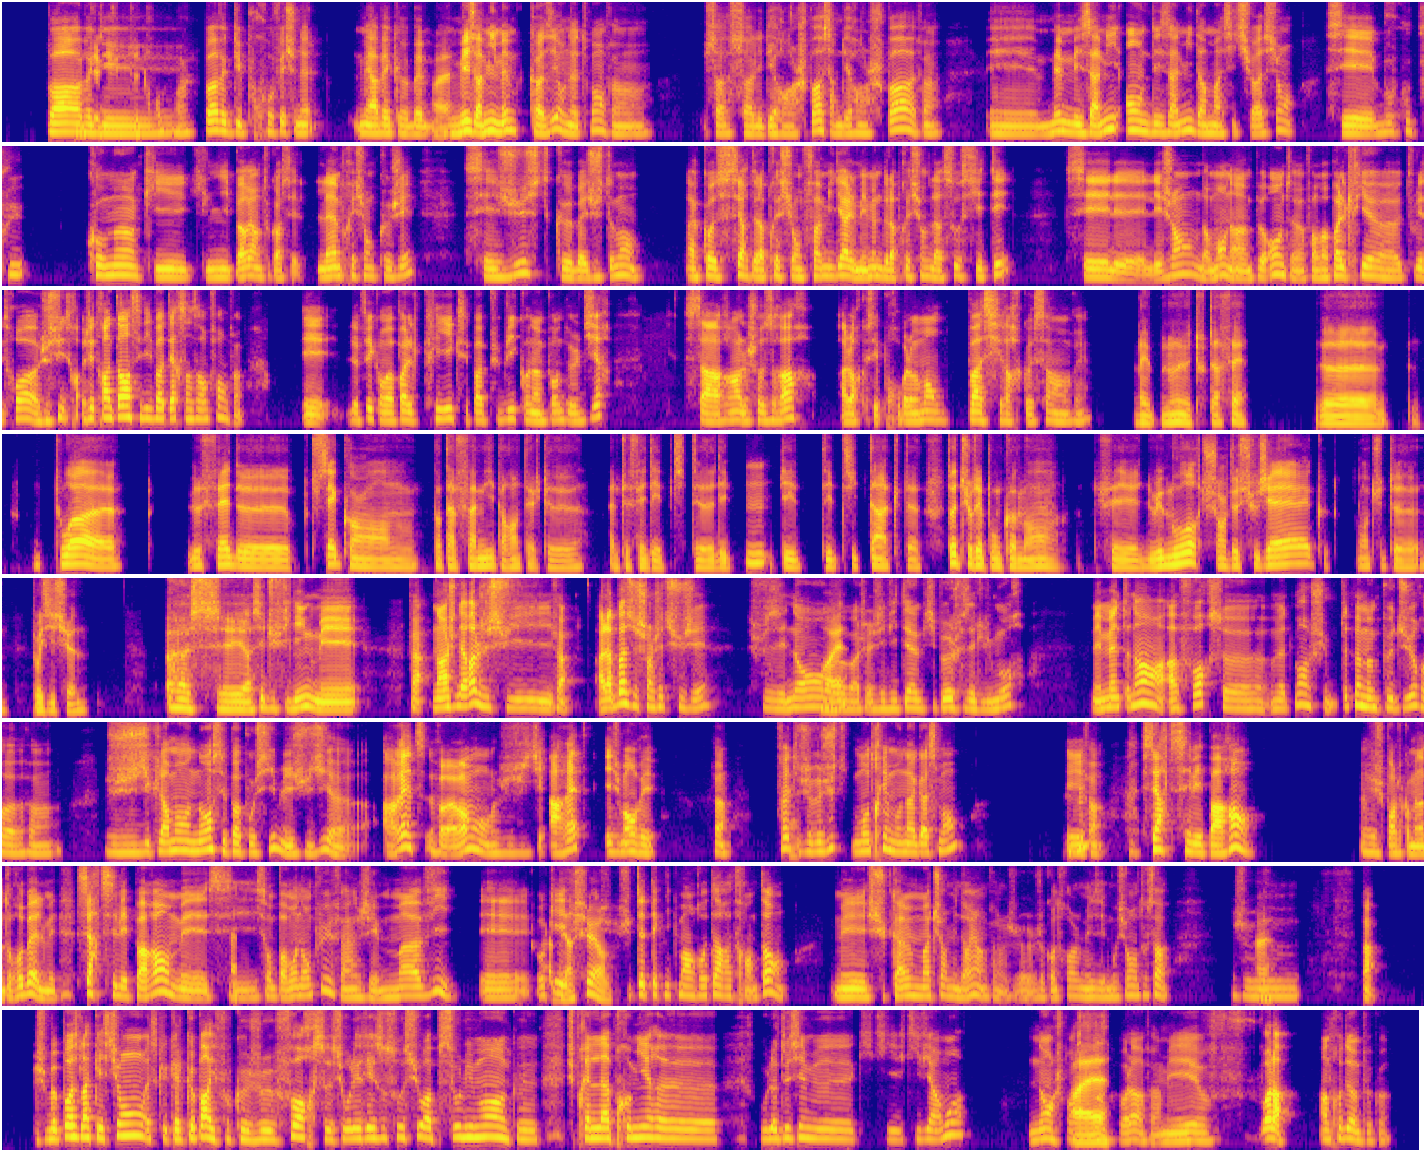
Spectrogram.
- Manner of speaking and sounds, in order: stressed: "mes amis"; stressed: "rares"; tapping; other background noise; stressed: "parents"; stressed: "ma"; stressed: "absolument"; unintelligible speech
- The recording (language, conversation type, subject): French, advice, Comment gérez-vous la pression familiale pour avoir des enfants ?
